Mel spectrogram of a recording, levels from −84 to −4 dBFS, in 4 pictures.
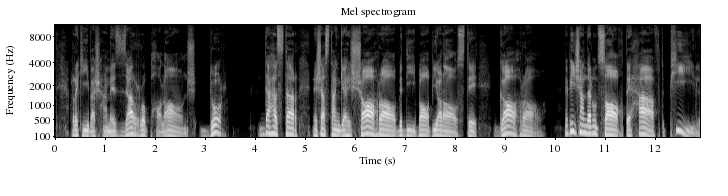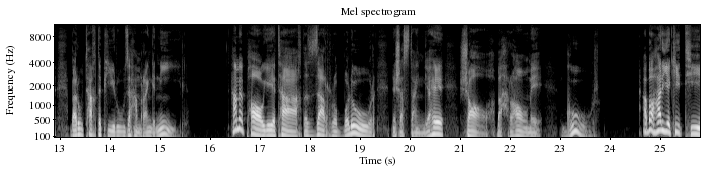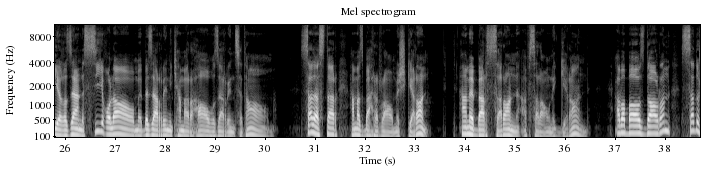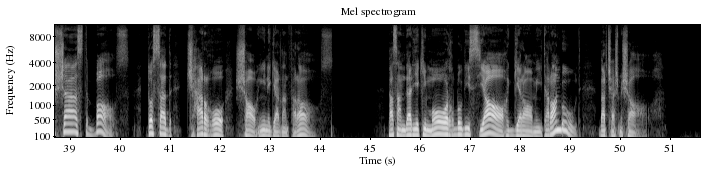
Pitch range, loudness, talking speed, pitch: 100-140 Hz, -21 LUFS, 100 wpm, 115 Hz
